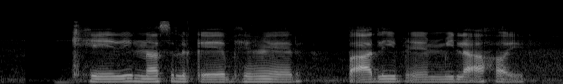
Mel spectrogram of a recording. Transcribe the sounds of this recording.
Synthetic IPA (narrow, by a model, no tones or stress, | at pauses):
kʰeːɾinəslkebʱeɾpa̰ːlimḛ̃mɪla̰hoj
